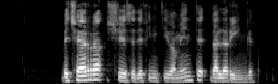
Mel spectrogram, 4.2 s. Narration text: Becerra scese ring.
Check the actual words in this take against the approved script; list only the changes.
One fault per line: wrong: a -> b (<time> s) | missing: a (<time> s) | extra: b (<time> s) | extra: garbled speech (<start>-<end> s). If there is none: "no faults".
extra: definitivamente dal (2.0 s)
